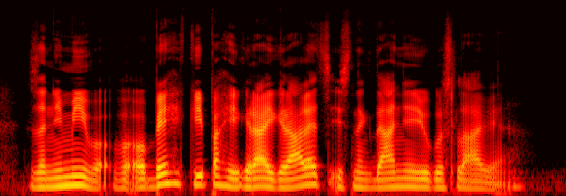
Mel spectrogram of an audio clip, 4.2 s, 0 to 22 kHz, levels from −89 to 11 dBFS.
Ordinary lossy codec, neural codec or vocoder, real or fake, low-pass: none; none; real; 19.8 kHz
